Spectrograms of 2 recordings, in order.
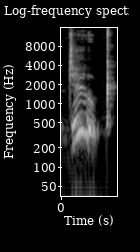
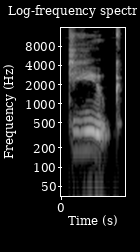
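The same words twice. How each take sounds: First: The vowel is a plain oo sound. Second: The vowel is a long yoo sound. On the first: The speaker calls it wrong. "people get lazy in our speech and we don't make the sounds correctly" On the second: The speaker calls it right. "That really is making a long U sound, so we correctly say the word Duke"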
